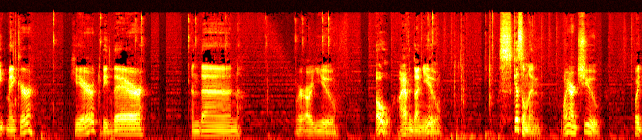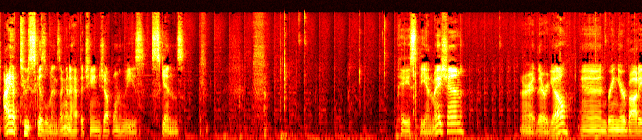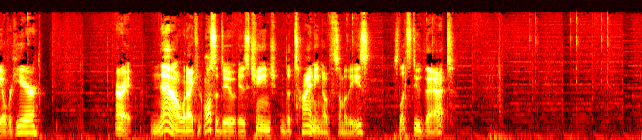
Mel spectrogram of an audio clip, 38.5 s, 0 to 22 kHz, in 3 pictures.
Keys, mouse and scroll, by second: 1.0-2.1 shift+drag, 2.7 right click, 3.9 right click, 5.9 right click, 6.4 right click, 8.5 click, 9.0 ctrl+Tab, 9.7 a, 20.9 ctrl+v, 23.9 ctrl+Tab, 24.9-26.2 shift+drag, 30.6 g, 33.6 ctrl+Tab, 34.2 right click, 35.5 ctrl+Tab, 36.2 right click, 37.1 right click, 37.7 right click.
